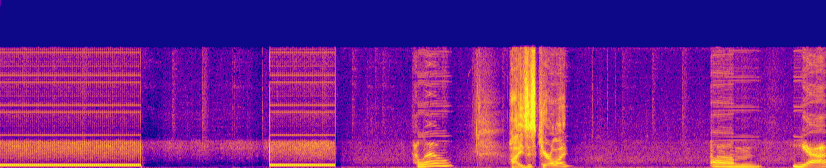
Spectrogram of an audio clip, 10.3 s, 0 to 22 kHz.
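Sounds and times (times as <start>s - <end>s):
telephone ringback tone while placing a call: 0.0s - 1.8s, 3.4s - 4.2s
speech: 6.5s - 7.2s, 9.2s - 10.3s.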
